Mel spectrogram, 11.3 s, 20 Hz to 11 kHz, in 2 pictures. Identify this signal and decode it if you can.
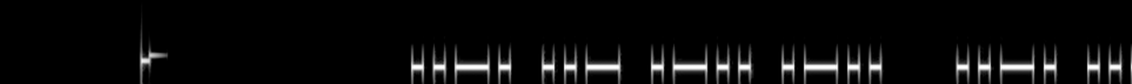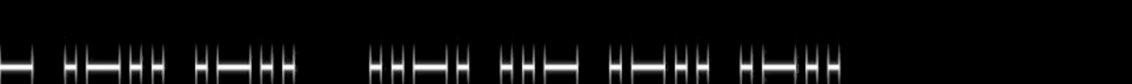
Morse code, heard as a keyed tone, about 22 wpm, 700 Hz. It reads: FULL FULL FULL
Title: Top 500 Words Repeated 22wpm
